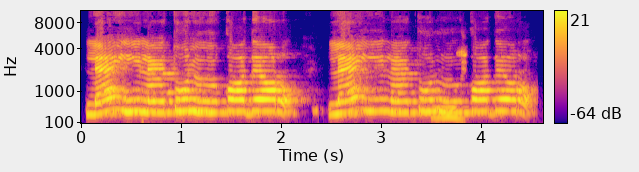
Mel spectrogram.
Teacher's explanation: প্রথমে কলকলা হবে, দেন হচ্ছে রটা মোটা হবে।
